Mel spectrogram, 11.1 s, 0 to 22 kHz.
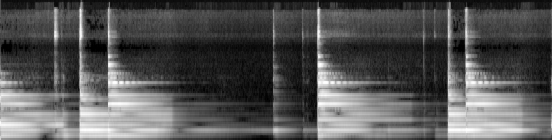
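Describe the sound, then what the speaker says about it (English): Guitar notes plucked for tuning, the A string fretted at the 5th fret compared against the open D string, several ringing pairs that decay slowly, close and clear with no talking. "the A string, the 5th string, is tuning on the 5th fret, is playing a D."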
